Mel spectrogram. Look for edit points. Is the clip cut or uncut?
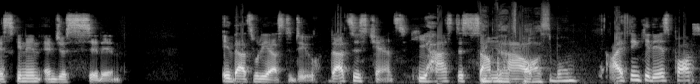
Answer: uncut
